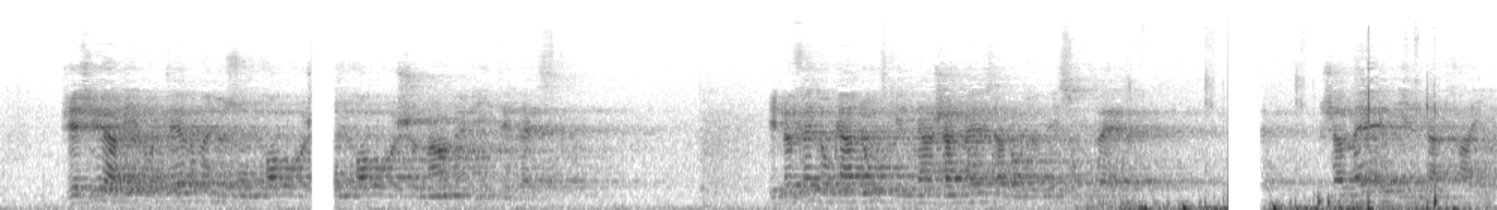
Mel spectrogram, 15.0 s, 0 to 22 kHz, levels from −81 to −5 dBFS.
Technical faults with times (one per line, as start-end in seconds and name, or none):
3.11-4.02 stream reconnect
12.28-13.19 stream reconnect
